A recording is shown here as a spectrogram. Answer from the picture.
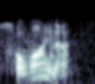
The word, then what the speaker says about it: Salina: Well, it's, we can tell where I'm from, we can tell where a person is from by the way they pronounce S-A-L-I-N-A. – Selena? – Say that again. – California, S-A-L-I-N-A. – Selena. – Selena? – Actually, here where I'm at, it's Selena.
